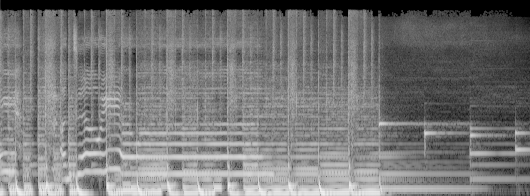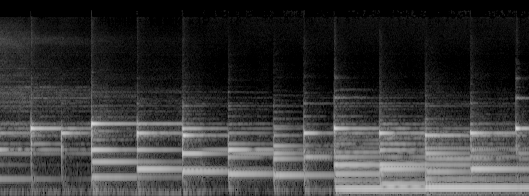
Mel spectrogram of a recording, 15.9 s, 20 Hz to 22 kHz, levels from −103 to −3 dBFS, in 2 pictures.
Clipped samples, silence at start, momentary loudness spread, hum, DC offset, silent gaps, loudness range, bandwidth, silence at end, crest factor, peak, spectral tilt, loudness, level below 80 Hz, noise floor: under 0.1%; 0 s; 18 LU; none; under 0.1%; none; 14 LU; 19 kHz; 0 s; 16 dB; -6 dBFS; -5 dB/octave; -21 LUFS; -26 dBFS; -41 dBFS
